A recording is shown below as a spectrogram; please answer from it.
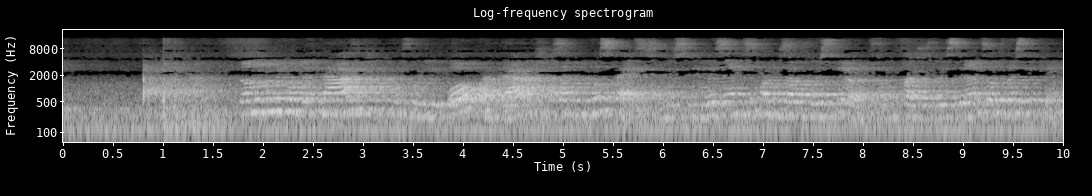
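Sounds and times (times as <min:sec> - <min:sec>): woman speaking: 0:01.8 - 0:10.0.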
